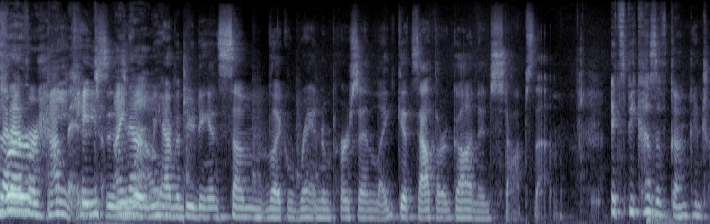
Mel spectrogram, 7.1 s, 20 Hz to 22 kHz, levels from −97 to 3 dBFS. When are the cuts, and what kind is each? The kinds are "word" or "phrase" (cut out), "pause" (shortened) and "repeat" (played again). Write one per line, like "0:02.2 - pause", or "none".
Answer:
0:01.8 - word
